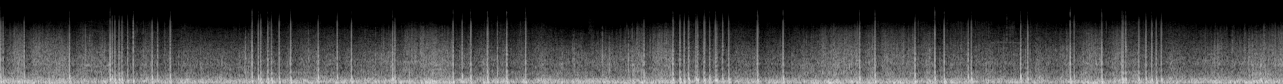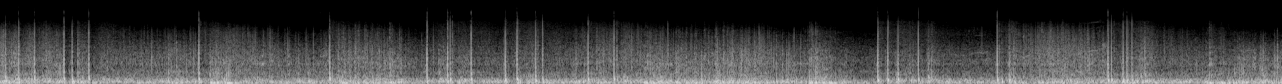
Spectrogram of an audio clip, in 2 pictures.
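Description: Fireworks display: a dense, unbroken barrage of bangs and sharp cracks over a steady low rumble.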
